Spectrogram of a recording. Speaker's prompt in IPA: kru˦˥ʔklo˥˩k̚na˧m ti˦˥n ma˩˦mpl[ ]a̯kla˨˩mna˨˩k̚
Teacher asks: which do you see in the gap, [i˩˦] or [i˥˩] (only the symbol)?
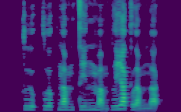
i˥˩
